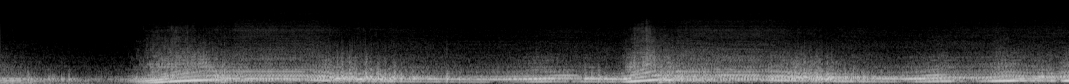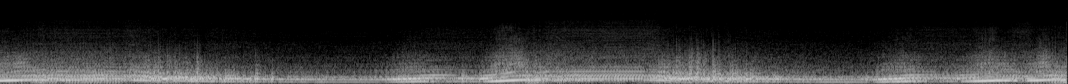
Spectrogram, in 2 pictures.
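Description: Lamborghini Huracán's V10 engine being revved again and again. Its pitch climbs and falls back to a lower steady note about half a dozen times.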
